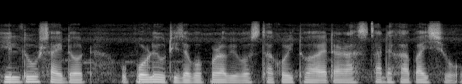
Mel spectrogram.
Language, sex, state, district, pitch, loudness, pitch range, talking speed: Assamese, male, Assam, Hailakandi, 105 Hz, -18 LUFS, 100-110 Hz, 170 wpm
